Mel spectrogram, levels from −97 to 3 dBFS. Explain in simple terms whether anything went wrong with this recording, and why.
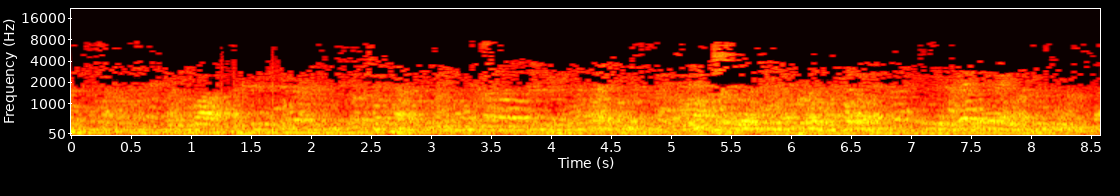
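Yes, two things went wrong. The audio was likely squeezed hard by MP3 compression to save space, leaving too little data to describe it properly. Everything above about 7.5 kHz is gone, so it sounds dull, and the faint parts warble in a watery, swirly way throughout.

At the very start, from 0.01 to 1.69 s, there is a train of clicks: around fifteen sharp ticks, roughly eight per second but unevenly spaced, standing out well above the sound. This likely came from electrical interference or a faulty connection.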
